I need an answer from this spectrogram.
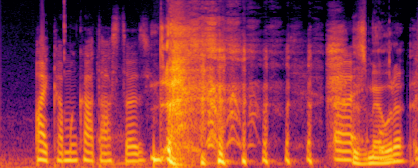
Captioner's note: laughter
